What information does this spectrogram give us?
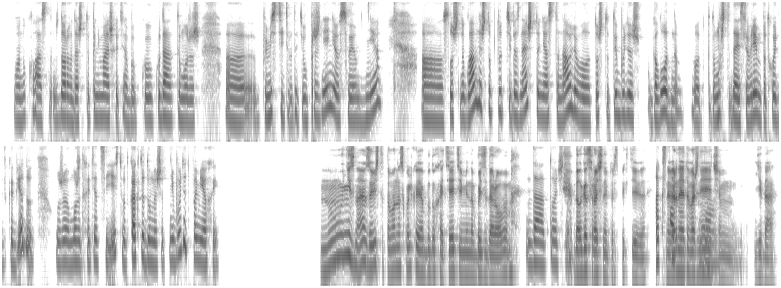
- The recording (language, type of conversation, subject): Russian, advice, Как выработать долгосрочную привычку регулярно заниматься физическими упражнениями?
- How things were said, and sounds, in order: chuckle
